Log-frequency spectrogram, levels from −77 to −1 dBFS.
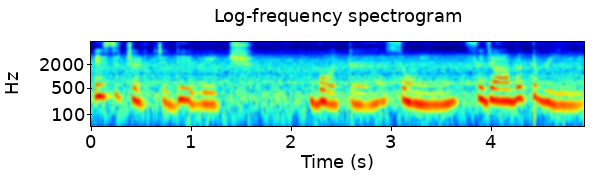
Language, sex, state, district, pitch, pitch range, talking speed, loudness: Punjabi, female, Punjab, Kapurthala, 225 Hz, 195-255 Hz, 110 wpm, -17 LUFS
